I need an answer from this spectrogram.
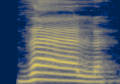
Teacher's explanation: This letter's pronunciation is a voiced sound, the, as in this or that. It's pronounced with the tongue between the upper and the lower teeth.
